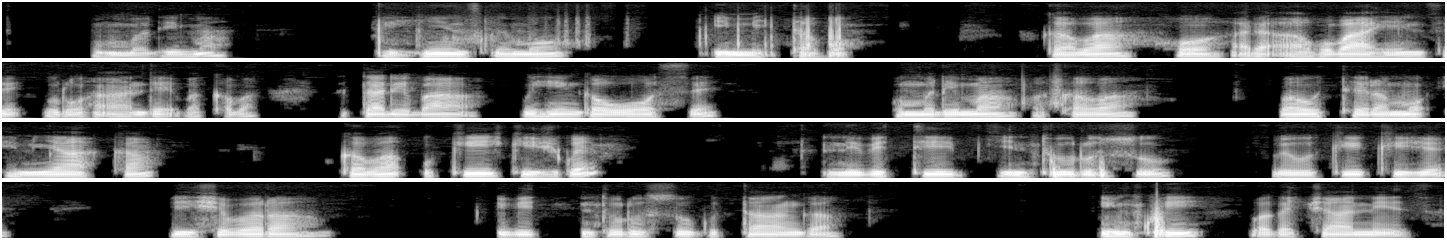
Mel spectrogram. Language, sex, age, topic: Kinyarwanda, male, 36-49, agriculture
